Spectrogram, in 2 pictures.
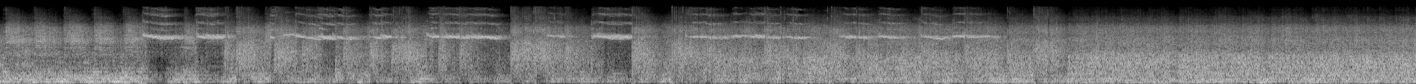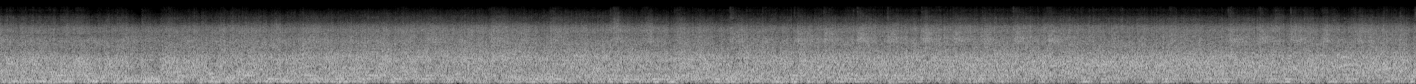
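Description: A long string of firecrackers going off in a continuous, dense crackle. A high shrill tone sounds in short bursts through the first third.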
